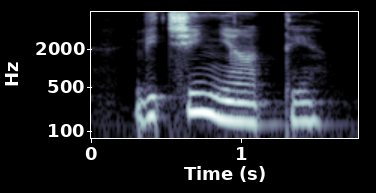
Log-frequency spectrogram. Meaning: to open (a door, a window)
- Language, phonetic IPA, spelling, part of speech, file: Ukrainian, [ʋʲid͡ʒt͡ʃeˈnʲate], відчиняти, verb, Uk-відчиняти.ogg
